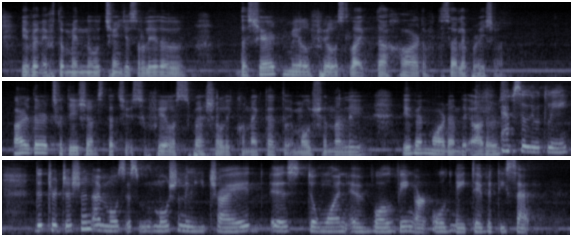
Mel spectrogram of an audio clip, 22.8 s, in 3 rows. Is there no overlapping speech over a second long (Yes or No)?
Yes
